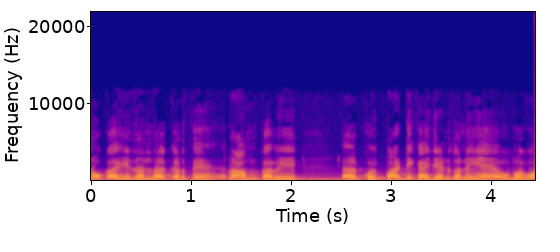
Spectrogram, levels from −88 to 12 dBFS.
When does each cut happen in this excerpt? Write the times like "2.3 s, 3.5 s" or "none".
none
